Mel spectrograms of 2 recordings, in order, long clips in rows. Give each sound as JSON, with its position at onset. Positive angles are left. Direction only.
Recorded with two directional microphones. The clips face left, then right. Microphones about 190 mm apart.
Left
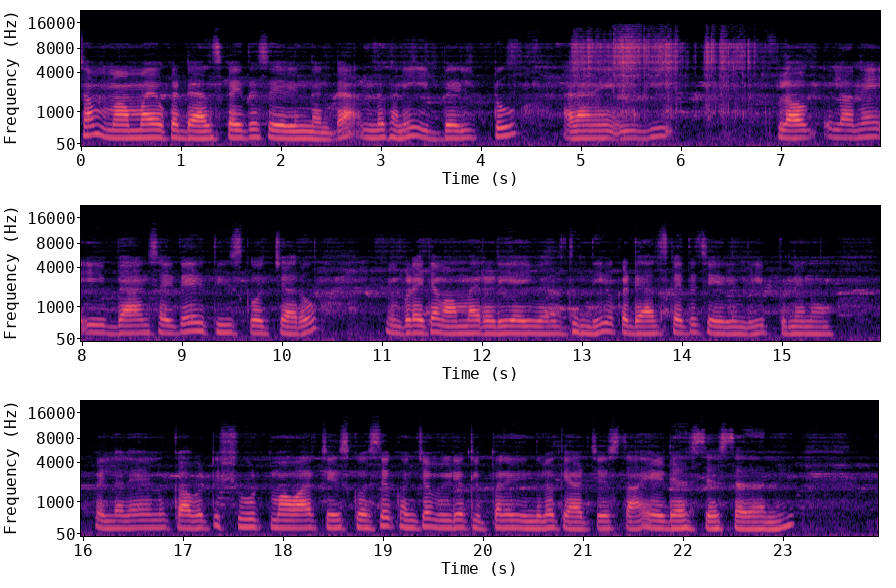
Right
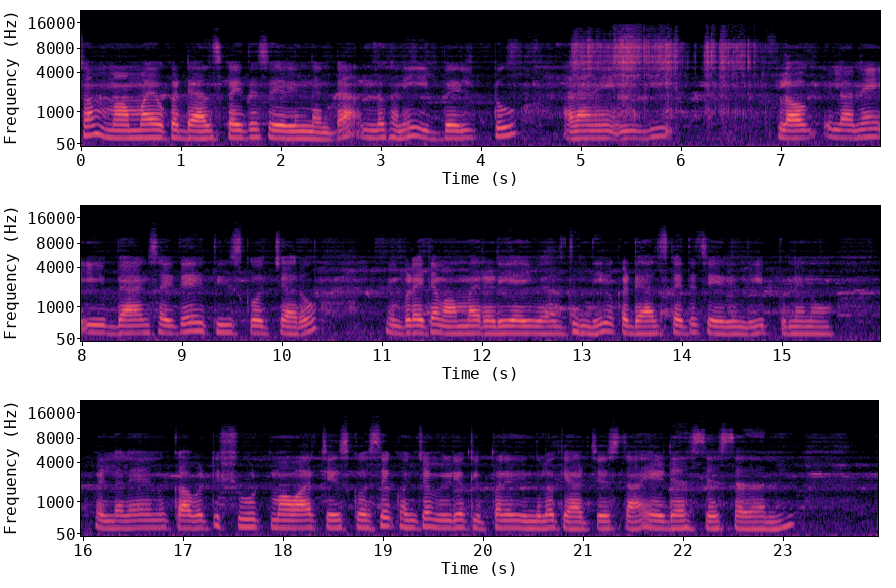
{"t": 0.0, "sound": "a woman's voice", "side_deg": 5}
{"t": 6.9, "sound": "a woman's voice", "side_deg": 0}
{"t": 22.4, "sound": "a woman's voice", "side_deg": 25}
